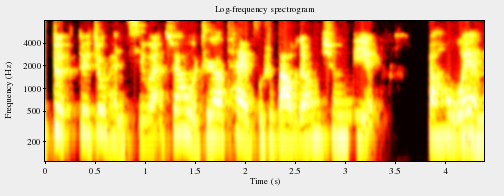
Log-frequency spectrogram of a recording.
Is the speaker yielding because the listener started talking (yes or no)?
no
